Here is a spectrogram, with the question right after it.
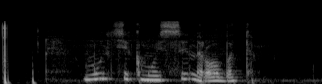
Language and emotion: Russian, neutral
